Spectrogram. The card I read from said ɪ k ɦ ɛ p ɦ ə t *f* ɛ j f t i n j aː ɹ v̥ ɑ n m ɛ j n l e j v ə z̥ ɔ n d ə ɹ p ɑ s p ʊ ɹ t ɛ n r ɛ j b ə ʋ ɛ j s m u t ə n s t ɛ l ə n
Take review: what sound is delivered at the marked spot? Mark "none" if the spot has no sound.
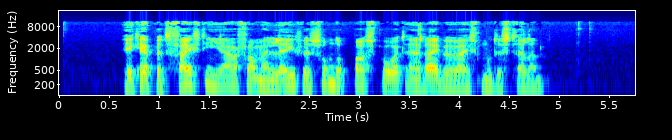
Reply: f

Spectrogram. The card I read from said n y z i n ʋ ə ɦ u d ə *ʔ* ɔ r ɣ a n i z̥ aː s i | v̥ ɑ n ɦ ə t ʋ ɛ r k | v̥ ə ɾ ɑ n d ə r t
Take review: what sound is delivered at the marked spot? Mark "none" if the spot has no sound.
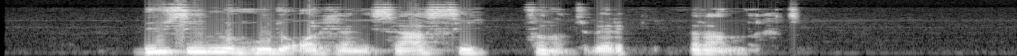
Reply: ʔ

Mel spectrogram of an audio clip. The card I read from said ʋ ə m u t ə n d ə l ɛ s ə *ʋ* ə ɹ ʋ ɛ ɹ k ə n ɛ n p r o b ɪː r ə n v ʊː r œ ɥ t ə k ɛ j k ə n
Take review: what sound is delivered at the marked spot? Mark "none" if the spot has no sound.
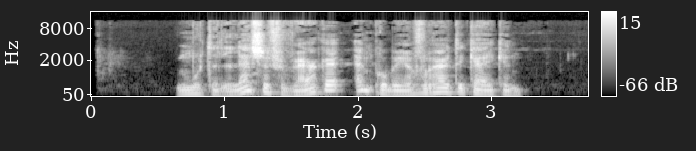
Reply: v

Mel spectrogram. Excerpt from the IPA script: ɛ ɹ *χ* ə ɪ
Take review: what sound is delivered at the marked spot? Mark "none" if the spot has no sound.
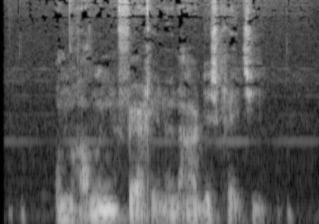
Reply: χ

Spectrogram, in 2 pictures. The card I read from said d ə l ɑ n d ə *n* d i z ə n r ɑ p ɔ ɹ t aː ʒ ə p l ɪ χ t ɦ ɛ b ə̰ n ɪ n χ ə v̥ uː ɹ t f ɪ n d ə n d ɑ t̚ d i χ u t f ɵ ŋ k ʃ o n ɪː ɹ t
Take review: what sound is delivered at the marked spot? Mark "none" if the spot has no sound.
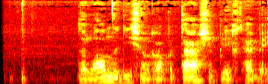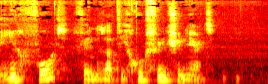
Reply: n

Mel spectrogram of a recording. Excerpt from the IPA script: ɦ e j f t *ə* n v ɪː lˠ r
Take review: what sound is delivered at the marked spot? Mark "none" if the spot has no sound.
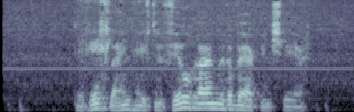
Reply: ə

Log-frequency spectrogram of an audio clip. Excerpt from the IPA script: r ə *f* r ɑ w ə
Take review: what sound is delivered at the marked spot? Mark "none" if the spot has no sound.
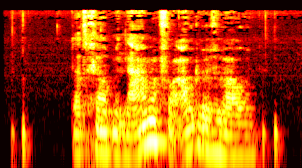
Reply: v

